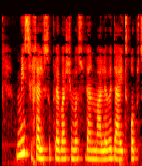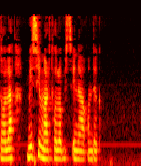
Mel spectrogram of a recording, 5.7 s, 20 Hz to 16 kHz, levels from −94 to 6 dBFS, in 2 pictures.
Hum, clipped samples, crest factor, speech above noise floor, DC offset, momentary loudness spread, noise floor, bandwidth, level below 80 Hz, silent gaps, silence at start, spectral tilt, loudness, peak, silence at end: none; under 0.1%; 18 dB; 41 dB; under 0.1%; 9 LU; -63 dBFS; 11.5 kHz; -60 dBFS; none; 0.05 s; -3 dB/octave; -22 LUFS; -4 dBFS; 0.85 s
